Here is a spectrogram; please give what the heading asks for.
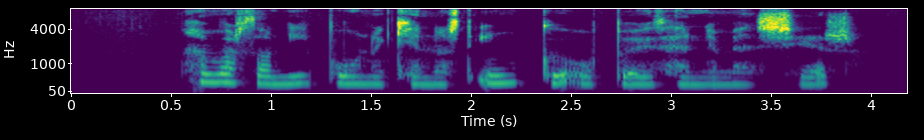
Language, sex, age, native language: Icelandic, female, 30-39, Icelandic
